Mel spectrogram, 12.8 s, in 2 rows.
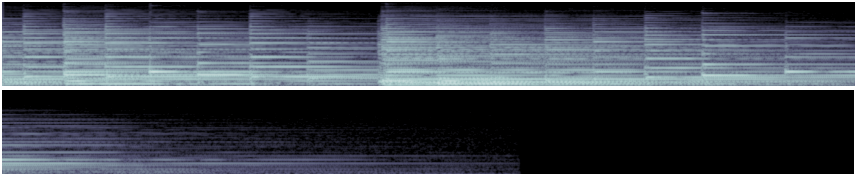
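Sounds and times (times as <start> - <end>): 
piano piece: 0.0 - 9.0.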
